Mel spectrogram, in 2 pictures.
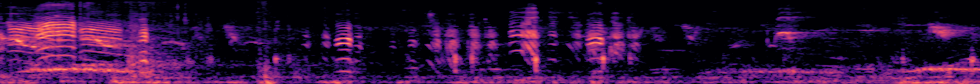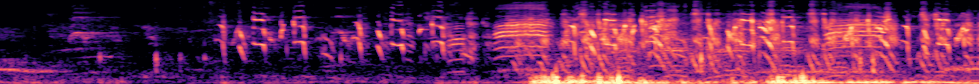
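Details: Aviary zebra finches, a group including a rare white one, chirp at the start, fall mostly quiet, then break into a loud, busy flurry of overlapping calls with low rustling or flapping sounds near the end.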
